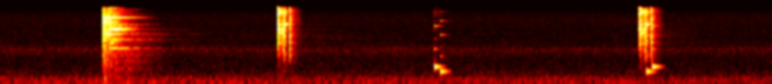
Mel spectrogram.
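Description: A soft whooshing swish sounds as a message is sent.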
